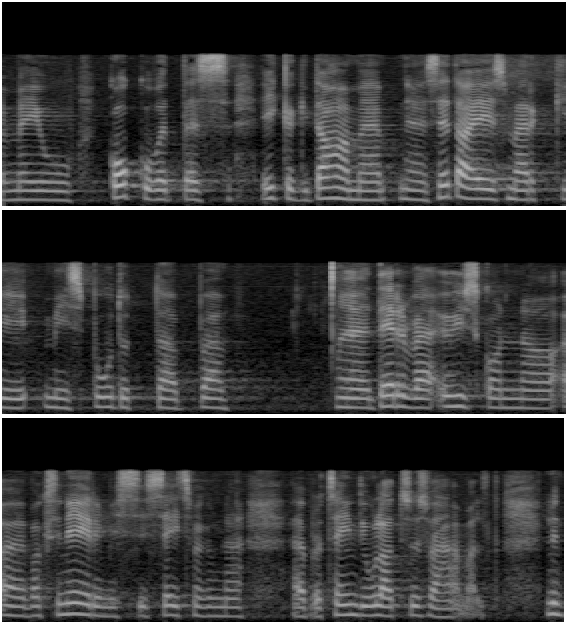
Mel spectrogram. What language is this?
Estonian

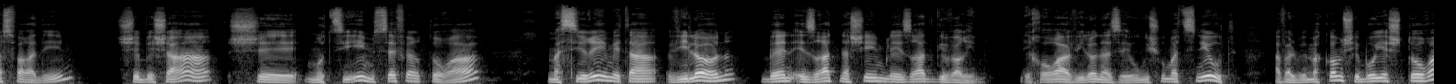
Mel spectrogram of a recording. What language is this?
Hebrew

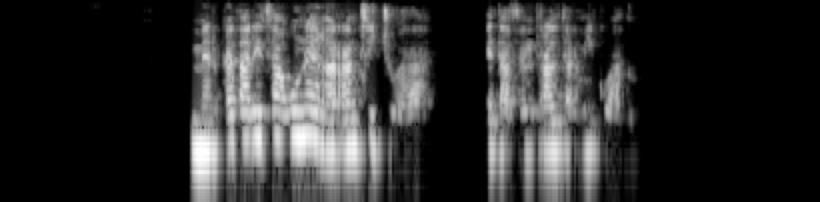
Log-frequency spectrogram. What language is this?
Basque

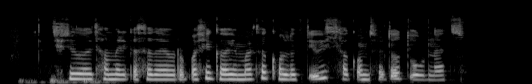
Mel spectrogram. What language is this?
Georgian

